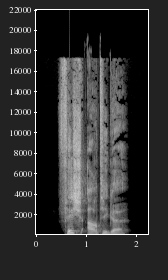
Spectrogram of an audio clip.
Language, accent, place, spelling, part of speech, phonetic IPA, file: German, Germany, Berlin, fischartige, adjective, [ˈfɪʃˌʔaːɐ̯tɪɡə], De-fischartige.ogg
- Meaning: inflection of fischartig: 1. strong/mixed nominative/accusative feminine singular 2. strong nominative/accusative plural 3. weak nominative all-gender singular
